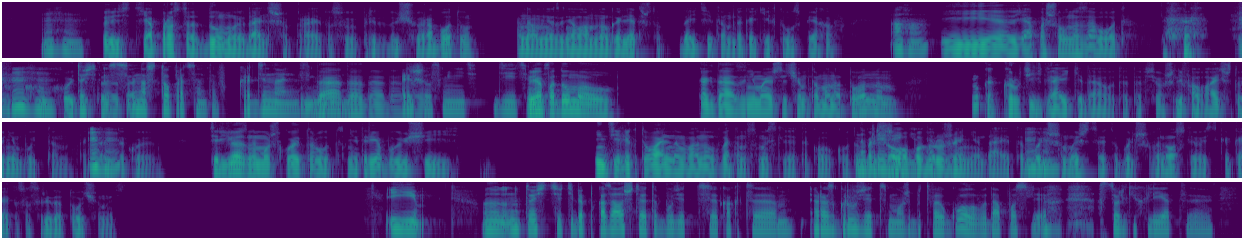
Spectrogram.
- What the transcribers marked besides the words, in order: chuckle; chuckle
- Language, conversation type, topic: Russian, podcast, Что для тебя важнее: деньги или удовольствие от работы?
